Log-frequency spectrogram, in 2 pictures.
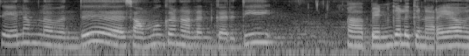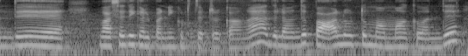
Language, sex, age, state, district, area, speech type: Tamil, female, 18-30, Tamil Nadu, Salem, urban, spontaneous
